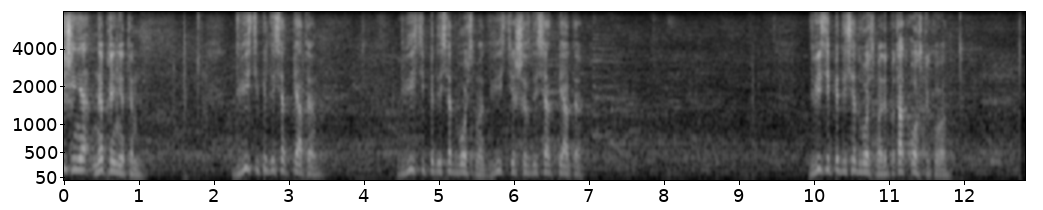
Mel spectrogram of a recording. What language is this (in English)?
Ukrainian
